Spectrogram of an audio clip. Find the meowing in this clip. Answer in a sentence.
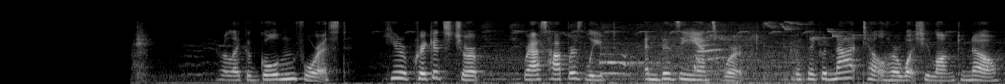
The meowing can be heard from 1.3 to 3.0 s and from 6.0 to 7.3 s.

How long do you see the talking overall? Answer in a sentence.
You can hear the talking for 8 seconds altogether.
